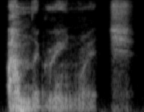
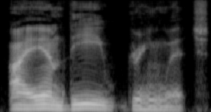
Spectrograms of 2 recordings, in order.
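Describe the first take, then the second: First: It is said in a gravelly Batman-like voice. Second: It is said in his normal voice.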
